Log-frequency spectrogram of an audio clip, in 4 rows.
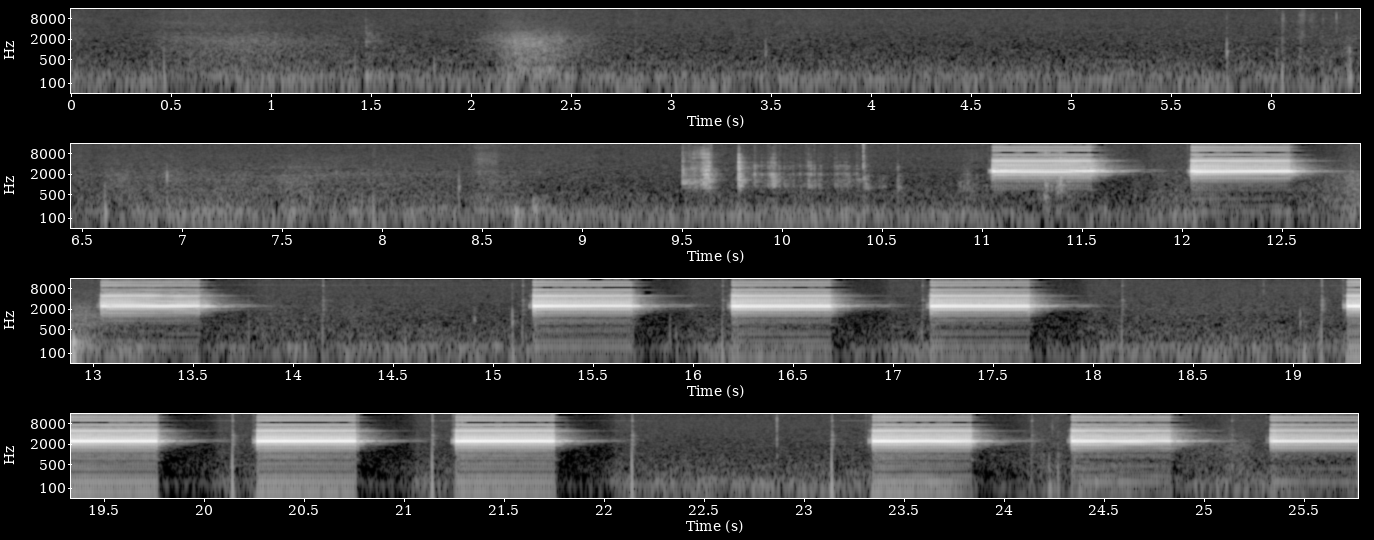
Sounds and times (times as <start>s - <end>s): Smoke detector, smoke alarm: 11.0s - 13.8s, 15.2s - 18.0s, 19.3s - 22.0s, 23.4s - 25.7s.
